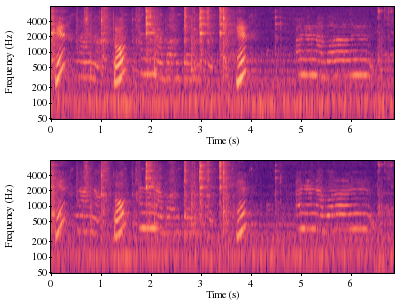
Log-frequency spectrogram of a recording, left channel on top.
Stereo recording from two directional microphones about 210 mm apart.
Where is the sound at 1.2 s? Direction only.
15° left (ahead or behind).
